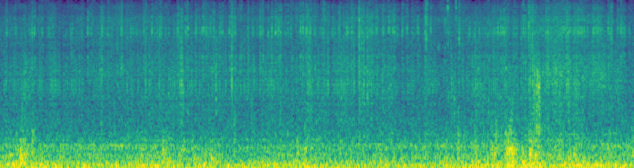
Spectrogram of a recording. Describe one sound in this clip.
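Tyres crunch and hiss over packed snow.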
